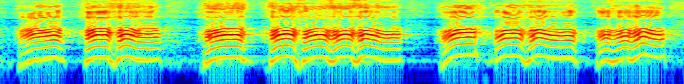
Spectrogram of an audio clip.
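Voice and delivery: loud, forced, spaced-out belly "ha"s; demonstrated laugh. Shown as a demonstration. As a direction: keep pumping out a defiant mock laugh. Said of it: "where you can stand and laugh".

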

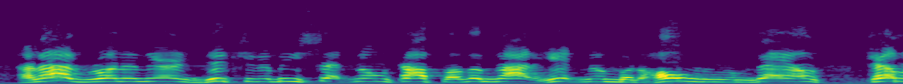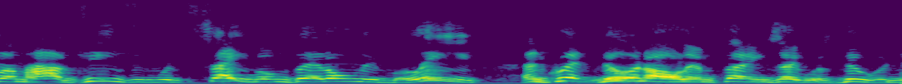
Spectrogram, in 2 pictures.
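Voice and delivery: ordinary talk, nothing marked

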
